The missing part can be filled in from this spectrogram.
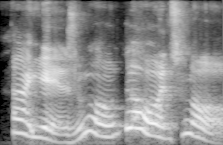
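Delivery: poor attempt at Italian accent. Imitating an italian barbecue fan, attempted italian accent. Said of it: "I can't do an Italian accent".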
